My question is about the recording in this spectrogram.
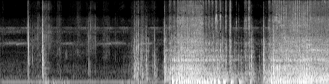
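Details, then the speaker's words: Bajaj Chetak two-stroke scooter at night on a forest road: several sputtering kick attempts, then it catches and runs rough and uneven; it stalls soon after starting, traced to a blocked carburetor jet to be cleared with a thin wire or stick. "ನೋಡಿ ಇದು block ಆಗಿದೆ. Jet block ಆಗಿದೆ. So ಆ ಬ್ಲಾಕ್ನ ತೆಗಿಬೇಕು."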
